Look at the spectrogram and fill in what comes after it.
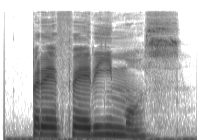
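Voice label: Spanish, we prefer, female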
